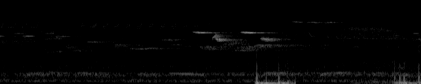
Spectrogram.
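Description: Faint garden birdsong: small birds chirping and trilling, with a couple of louder chirps about halfway through and a brief low bump just after.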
